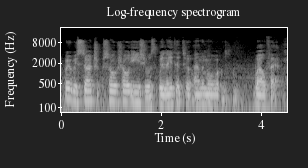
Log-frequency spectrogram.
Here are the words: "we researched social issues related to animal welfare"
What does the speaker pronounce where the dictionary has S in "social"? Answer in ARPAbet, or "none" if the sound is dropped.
S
